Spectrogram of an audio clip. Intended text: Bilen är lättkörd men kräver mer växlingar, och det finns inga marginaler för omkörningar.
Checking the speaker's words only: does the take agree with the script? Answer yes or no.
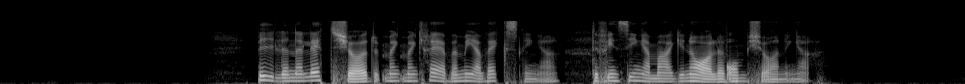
no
